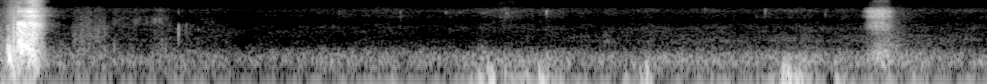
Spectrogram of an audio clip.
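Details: Two sharp sneezes with a short, quieter sound between them, during a cold with a stuffy nose.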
